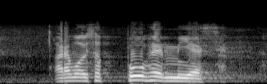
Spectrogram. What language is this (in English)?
Finnish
